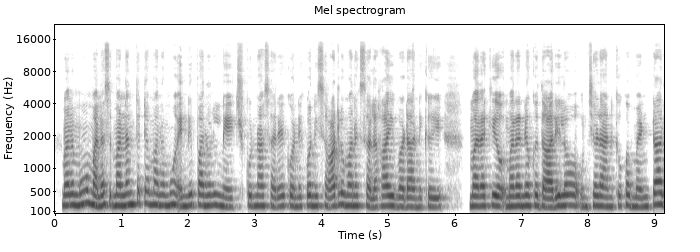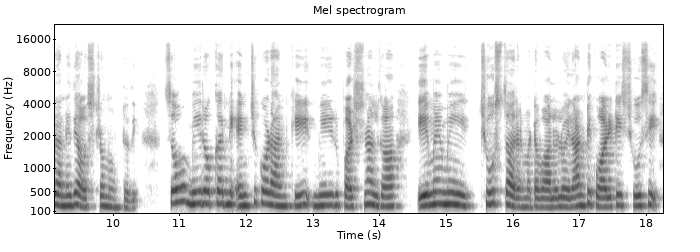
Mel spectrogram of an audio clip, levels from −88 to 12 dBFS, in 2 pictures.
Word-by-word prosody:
మనము 225 +1 +3 0.2
మనసు 220 +1 +1
మనంతట, 235 +4 +2 0.2
మనము 220 0 0
ఎన్ని 205 +3 0
పనులు 220 0 0
నేర్చుకున్నా 190 +3 -4
సరే, 195 0 -4
కొన్ని 200 -1 -2
కొన్ని 210 -1 +1
సార్లు 210 +3 -1
మనకు 210 0 0
సలహా 190 +1 -2
ఇవ్వడానికి, 190 -1 -3 0.6
మనకి 205 +1 +1
ఓ - - -1
మనల్ని 210 +1 +2
ఒక 215 - -1
దారిలో 205 +5 +3 0.2
ఉంచడానికి 195 0 -2
ఒక 220 - -2
మెంటార్ 195 +5 +1
అనేది 210 +2 +3
అవసరం 185 +3 -4
ఉంటుది. 170 -3 -10 0.5
సో, 265 - +1 0.3
మీరొకరిని 250 -1 +1
ఎంచుకోవడానికి, 215 -3 0 0.3
మీరు 220 +1 0
పర్సనల్‌గా 200 +1 -1 0.5
ఏమేమి 245 +2 +5 0.4
చూస్తారనమాట, 220 -8 -1
వాళ్ళలో 185 +2 0
ఎలాంటి 210 +5 0
క్వాలిటీస్ 195 +3 0
చూసి 210 +2 0
210 Hz, 120 wpm, -23 LUFS, 195-225 Hz, 0.6 s, ఏమేమి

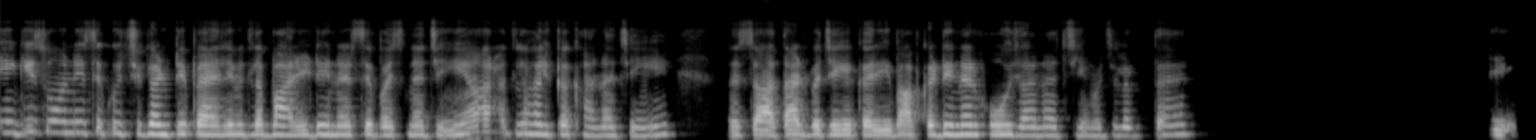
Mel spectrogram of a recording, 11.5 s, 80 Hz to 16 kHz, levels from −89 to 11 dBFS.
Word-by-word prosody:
ये 285 - -6
ही 315 - -2
सोने 285 -2 -5
से 270 - -5
कुछ 255 0 -6
घंटे 245 0 +4
पहले 235 +1 +4
मतलब 240 -1 +1
भारी 235 0 +2
डिनर 235 0 +2
से 240 +1 0
बचना 225 +1 -1
चाहिए 120 - -2
और 155 -1 -3
मतलब 255 0 -3
हल्का 240 -1 +1
खाना 215 -2 -4
चाहिए, 215 - -7
7-8 120 +1 +3
बजे 120 0 +3
के 120 - +4
करीब 115 0 +3
आपका 240 - +2
डिनर 240 +1 +4
हो 240 0 +4
जाना 215 -1 -2
चाहिए 215 0 -9
मुझे 205 +1 -9
लगता 210 -1 -6
है। 240 +1 -6 2.3
जी। - - -5
230 Hz, 160 wpm, -23 LUFS, 210-245 Hz, 2.3 s, घंटे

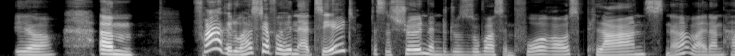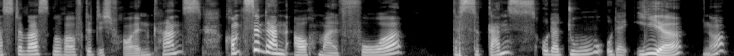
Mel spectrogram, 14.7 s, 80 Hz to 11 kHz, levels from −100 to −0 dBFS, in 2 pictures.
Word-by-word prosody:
Ja. 180 0 0 0.4
Ähm, 210 -6 +8 0.6
Frage, 485 - +8
du 190 0 +2
hast 275 +2 +1
ja 335 - +6
vorhin 235 -4 0
erzählt, 185 - +1
das 220 -2 -5
ist 175 0 -7
schön, 235 +2 +4
wenn 200 -5 -3
d 180 - -13
du 175 0 -10
so 170 0 -9
was 185 -1 -2
im 140 +1 -13
Voraus 195 +3 -3
planst, 180 +5 -1
ne? 250 +5 -4
Weil - - -4
dann 175 +1 -8
hast 175 +3 -5
du 205 - -6
was, 205 +2 0
worauf 170 -3 -7
du 185 - -10
dich 150 -1 -8
freuen 130 +7 -8
kannst. 240 - -4 0.2
Kommt's - - +2
denn 460 -3 +4
dann 250 - +4
auch 160 +2 -2
mal 145 -6 -7
vor, 170 - -2 0.5
dass - - +1
du - - -6
ganz 290 +2 -4
oder 185 -5 -4
du 205 - -8
oder 165 - -7
ihr, 195 - +3 0.2
ne? - - -7
190 Hz, 180 wpm, -23 LUFS, 175-225 Hz, 0.6 s, Ähm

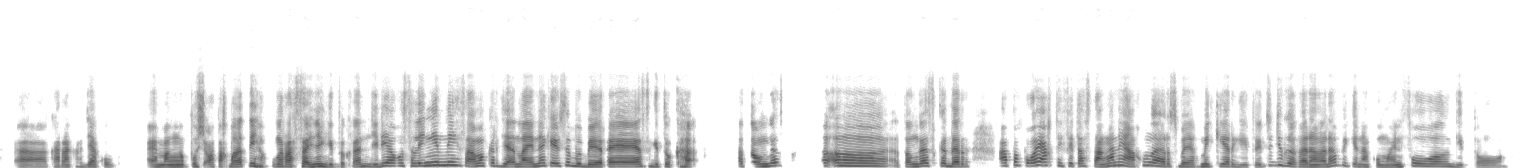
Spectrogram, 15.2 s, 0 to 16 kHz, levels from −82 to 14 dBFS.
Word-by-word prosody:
e 180 - -4 0.3
kerena 175 0 -1
kerjaku 180 0 -4 0.4
emang 175 -1 +1
nge-push 200 +1 -4
otak 190 - -1
banget 185 +2 +3
nih - - -2
aku 200 - -37
ngerasanya, 200 0 +4
gitu 185 -1 -6
kan, 190 +1 +1
jadi 195 - -1
aku 270 - -5
selingin 275 +4 0
nih 310 0 0
sama 220 +3 +4
kerjaan 215 -6 +1
lainnya 200 +6 +3
kayak 245 -1 +3
bisa 300 - -2
beberes 195 -1 +5
gitu 195 - -3
Kak, - - +1 0.4
atau 220 -2 0
enggak 260 +6 0 0.4
heeh, 255 -4 +2
atau 195 - -4
enggak 245 +4 +3
sekedar 215 -4 +2 0.4
apa 270 +3 -1
pokoknya 280 +3 +3
aktivitas 245 -3 -5
tangan 200 +7 +4
yang 275 - +4
aku 305 - -10
nggak 260 -4 +3
harus - - -13
banyak 185 0 -2
mikir 210 +1 -2
gitu. 165 0 -12
Itu - - -15
juga 250 -8 -1
kadang-kadang 180 +8 +1
bikin 215 -9 -7
aku 170 - -11
mindful, 215 +6 -3
gitu. 155 +1 -11
210 Hz, 190 wpm, -24 LUFS, 185-250 Hz, 0.4 s, beberes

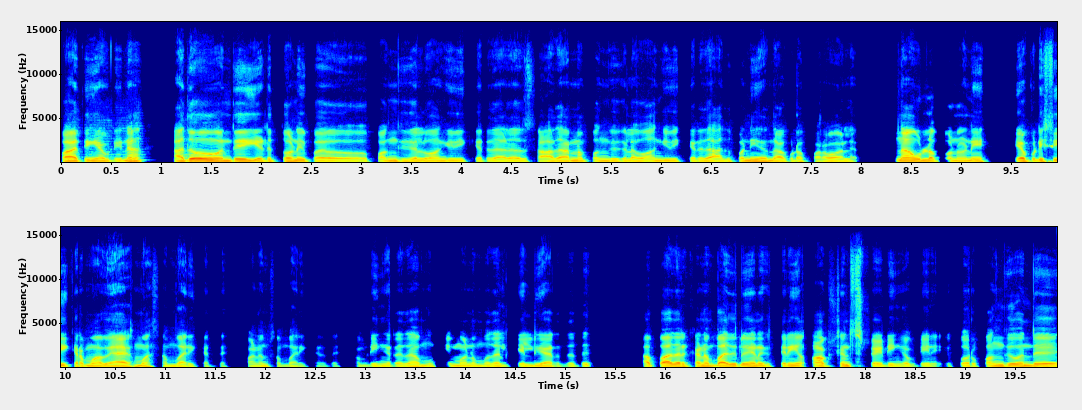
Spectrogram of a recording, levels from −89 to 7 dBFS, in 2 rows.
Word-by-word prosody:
பாத்தீங்க 110 -1 +4
அப்டீன்னா, 95 - +1 0.5
அதுவும் 140 +2 +8
வந்து 120 +3 +4 0.2
எடுத்த 115 +3 -4
உடனே 130 +1 +3
இப்போ 120 -2 -3 0.6
பங்குகள் 120 +1 -1
வாங்கி 100 0 -1
விற்கிறது, 95 0 -5
அதாவது 95 +1 -1
சாதாரண 110 +3 +1
பங்குகள 105 -1 -2
வாங்கி 100 +1 -1
விற்கிறது. 100 +2 -4
அது 105 +2 -4
பண்ணியிருந்தா 120 -1 +2
கூட 120 - -3
பரவால்ல. 110 -2 -2 0.5
நான் 135 -1 +6
உள்ள 130 +2 +3
போன 115 0 -2
உடனே, 120 +2 +1 0.4
எப்படி 140 +4 +1
சீக்கிரமா 120 -4 0
வேகமா 110 0 +2
சம்பாதிக்கிறது, 95 -2 -6 0.3
பணம் 100 +1 -6
சம்பாதிக்கிறது, 90 -1 -13 0.2
அப்படிங்கின்றத 95 +2 -5 0.2
முக்கியமான 105 +1 -5
முதல் 105 +1 -3
கேள்வியா 100 0 -1
இருந்தது. 90 0 -9 0.6
அப்போ - - -4
அதற்கான 125 -1 +2
பதிலும் 130 +3 +4
எனக்கு 110 -3 -1
தெரியும், 110 0 0
ஆப்ஷன்ஸ் 115 -1 -1
டிரேடிங் 95 -1 -2
அப்டீன்னு. 85 -1 -8
இப்போ 100 - -23
ஒரு 100 - -6
பங்கு 125 +5 +1
வந்து 125 +3 +3
105 Hz, 140 wpm, -24 LUFS, 95-120 Hz, 0.6 s, அதுவும்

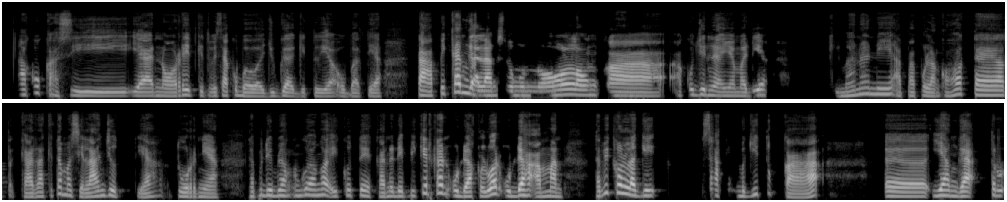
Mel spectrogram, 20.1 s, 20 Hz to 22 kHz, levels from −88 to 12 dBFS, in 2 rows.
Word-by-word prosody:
Aku 240 +6 -6
kasih, 165 - -6
ya 165 -1 0
norit 165 +5 -3
gitu 170 -4 -13
bisa 160 +3 -5
aku 185 - -9
bawa 145 -3 -3
juga 155 +3 -5
gitu 145 0 -13
ya 145 0 -6
obat 140 -1 -9
ya. 140 - -5 0.4
Tapi 190 +7 +3
kan 325 -2 +6
gak 240 -8 +5
langsung 180 0 +2
menolong, 195 +3 +2
Kak. 160 -2 +3 0.2
Aku - - -12
jadi 210 -4 -3
nanya 165 -2 -4
sama 155 - -4
dia, 205 +2 -1 0.7
"Gimana 180 +10 -7
nih 235 -1 -2
apa 160 - -8
pulang 155 -2 -6
ke - - -11
hotel?" 200 -4 0 0.2
karena 160 +3 -2
kita 280 - -4
masih 215 -8 -4
lanjut 210 +6 +1 0.2
ya, 170 +6 -6 0.2
turnya. 175 -4 -2 0.3
Tapi 185 +4 -9
dia 220 - +2
bilang, 215 0 -1
"Enggak 230 +2 -1
enggak - - -3
ikut 220 +3 -7
deh." 205 -4 0
Karena 170 +2 -3
dia 195 - -2
pikir 210 +10 0
kan 320 0 +5
udah 185 -2 +5
keluar, 200 +9 +6
udah 230 +5 +7
aman. 180 +1 +3 0.3
Tapi 195 +12 -2
kalau 320 -7 +6
lagi 215 -1 +5 0.5
sakit 230 -1 -7
begitu 235 +9 -7
Kak, 140 -1 +3 0.7
eee, 180 -2 +4
ya 225 +1 +6
enggak, 190 0 +5 0.2
tru 235 -3 -1
185 Hz, 180 wpm, -25 LUFS, 165-215 Hz, 0.7 s, udah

